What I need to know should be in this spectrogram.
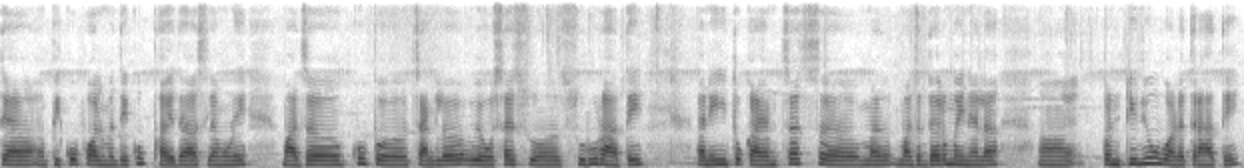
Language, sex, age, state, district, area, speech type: Marathi, female, 30-45, Maharashtra, Yavatmal, urban, spontaneous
